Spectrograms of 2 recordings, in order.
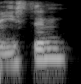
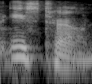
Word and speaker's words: Easttown: But like these dramas, like Mayor of Easton. Did you see that? Yes, Jeremy Renner's prison show. Certainly. No. That's the mayor of. Oh. No, I might have said it wrong. Mayor of Easttown.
